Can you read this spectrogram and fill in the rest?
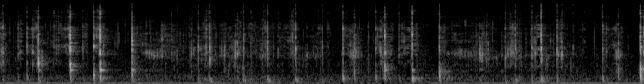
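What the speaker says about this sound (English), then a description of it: "we're just going to mix that in" Pesto being mixed into a deviled egg filling in a bowl, with a run of irregular close taps, clicks and soft wet squelches from the utensil.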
